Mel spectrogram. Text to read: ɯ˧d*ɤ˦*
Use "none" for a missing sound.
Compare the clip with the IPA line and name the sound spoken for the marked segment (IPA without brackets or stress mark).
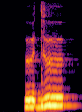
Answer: ɯ˦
